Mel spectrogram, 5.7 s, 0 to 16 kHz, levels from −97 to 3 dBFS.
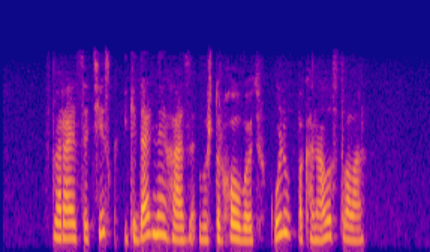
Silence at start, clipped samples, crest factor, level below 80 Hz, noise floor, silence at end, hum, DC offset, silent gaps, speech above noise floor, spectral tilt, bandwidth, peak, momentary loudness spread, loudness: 0.7 s; under 0.1%; 18 dB; -66 dBFS; -70 dBFS; 0.9 s; none; under 0.1%; none; 50 dB; -7 dB/octave; 7.2 kHz; -2 dBFS; 9 LU; -21 LUFS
